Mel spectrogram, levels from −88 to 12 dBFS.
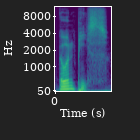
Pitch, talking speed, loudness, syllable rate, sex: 100 Hz, 190 wpm, -20 LUFS, 4.9 syllables/s, male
